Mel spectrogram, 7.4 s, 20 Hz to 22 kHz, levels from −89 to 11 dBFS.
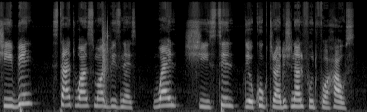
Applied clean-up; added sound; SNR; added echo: none; Gunshot, gunfire; 14 dB; none.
